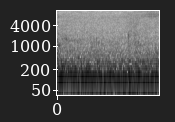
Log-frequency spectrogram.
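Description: Room tone: a steady low hum with faint rumble.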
